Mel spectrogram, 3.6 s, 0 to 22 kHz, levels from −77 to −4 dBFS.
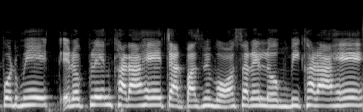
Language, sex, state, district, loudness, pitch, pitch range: Hindi, female, Bihar, Samastipur, -14 LUFS, 245 Hz, 235-255 Hz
